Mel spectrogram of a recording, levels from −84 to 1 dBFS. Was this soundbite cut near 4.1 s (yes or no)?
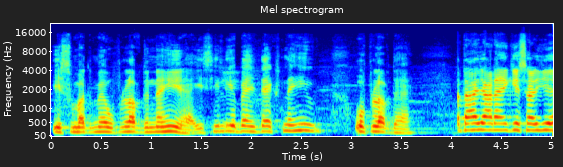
yes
